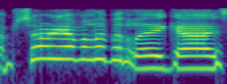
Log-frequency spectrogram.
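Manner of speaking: squeaky, squealy, very high little voice. Apologizing to the group for joining late, squeaky high voice. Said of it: "Can you squeak any higher there".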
